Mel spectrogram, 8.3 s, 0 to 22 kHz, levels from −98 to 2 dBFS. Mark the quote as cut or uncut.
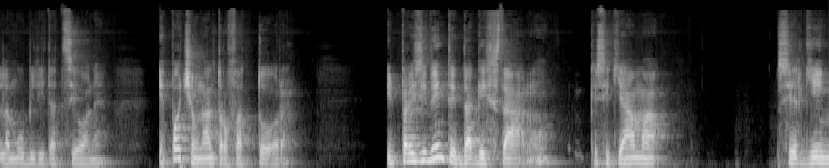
uncut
